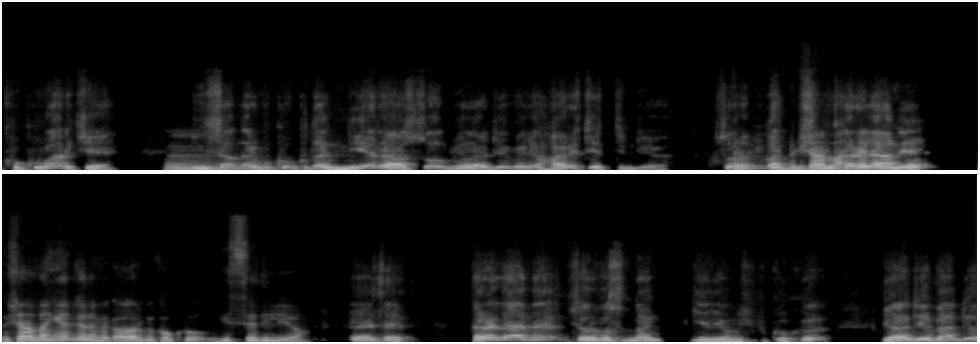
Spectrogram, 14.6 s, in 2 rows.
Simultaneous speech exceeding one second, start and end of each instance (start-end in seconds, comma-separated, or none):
5.5-6.9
